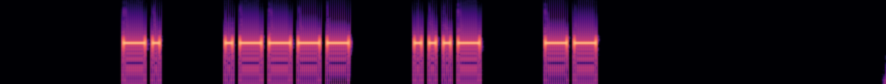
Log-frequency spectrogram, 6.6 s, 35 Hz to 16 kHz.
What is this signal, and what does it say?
Morse code, heard as a keyed tone, about 22 wpm, spaced as for 12 wpm, 700 Hz. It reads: N1VM
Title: USA Call Signs - 3x Character Spacing - 22wpm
